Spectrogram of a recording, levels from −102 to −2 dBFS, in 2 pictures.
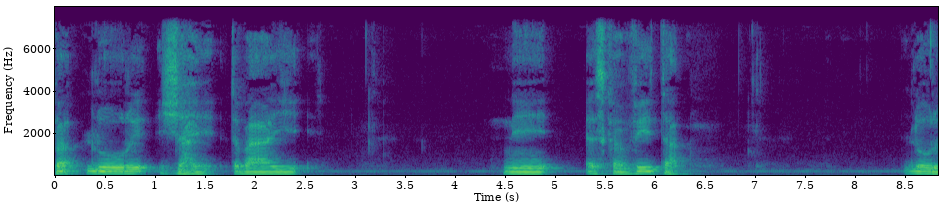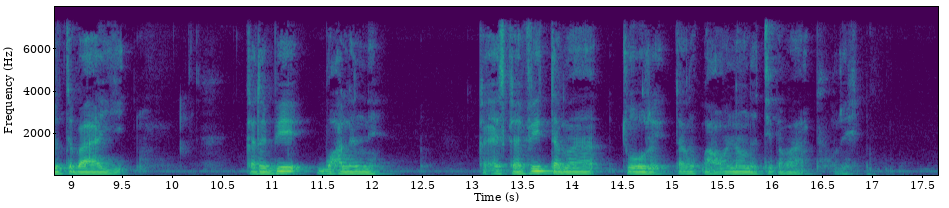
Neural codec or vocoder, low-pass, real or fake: none; 7.2 kHz; real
